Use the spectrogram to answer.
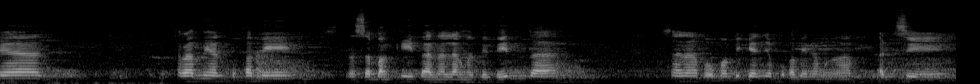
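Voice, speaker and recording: A man talks fairly slowly, with long, frequent pauses. Noticeable background noise runs under his speech. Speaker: vlogger. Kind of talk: personal monologue. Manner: informal, repetitive, halting.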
